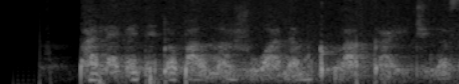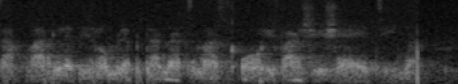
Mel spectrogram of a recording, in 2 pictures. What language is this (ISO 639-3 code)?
kat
